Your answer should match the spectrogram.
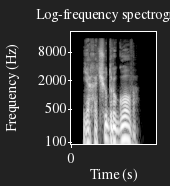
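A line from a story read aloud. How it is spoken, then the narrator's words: Low voice. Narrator (Russian): ответила она вполголоса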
